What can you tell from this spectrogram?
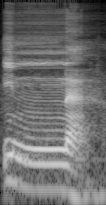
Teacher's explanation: Inna nun syaddah dengung mesti kena cukup.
